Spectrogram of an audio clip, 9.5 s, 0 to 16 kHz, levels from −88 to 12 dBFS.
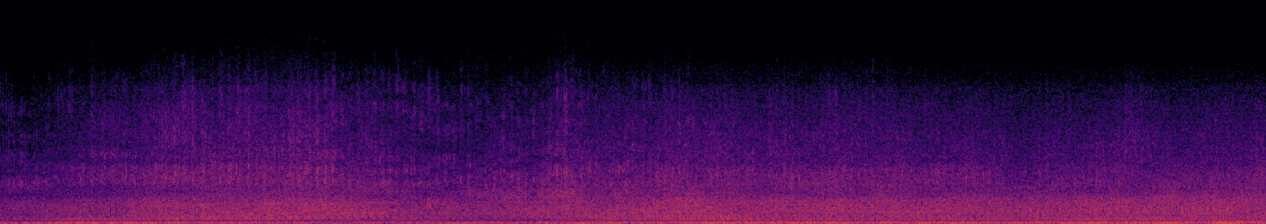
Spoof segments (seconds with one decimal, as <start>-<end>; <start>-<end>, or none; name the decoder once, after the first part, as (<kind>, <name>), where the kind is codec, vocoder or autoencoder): none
